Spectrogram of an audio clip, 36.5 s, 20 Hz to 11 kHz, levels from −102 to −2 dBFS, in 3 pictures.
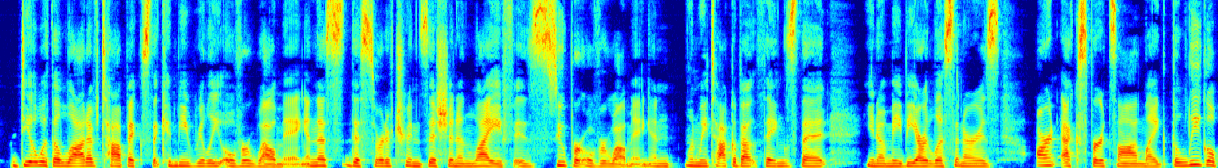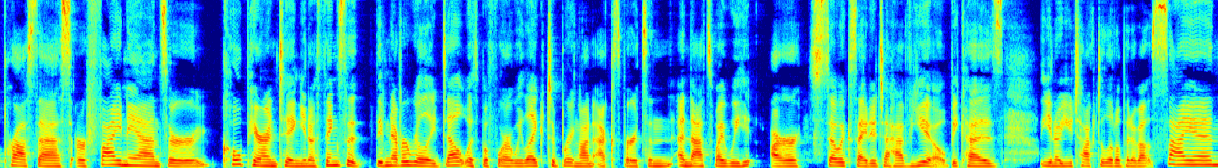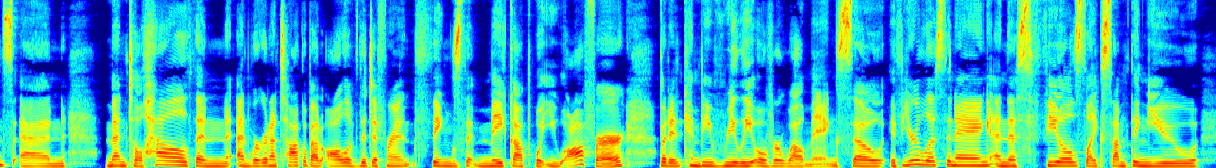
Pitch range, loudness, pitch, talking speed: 185-215 Hz, -21 LUFS, 195 Hz, 195 wpm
